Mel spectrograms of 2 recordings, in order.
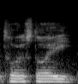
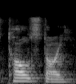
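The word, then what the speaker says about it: Tolstoy: it's based on the to stoy uh story did I mispronounce that as well yeah it's tol stoy Leo see yeah I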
